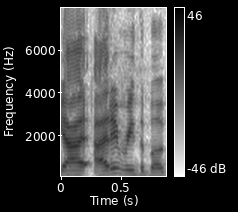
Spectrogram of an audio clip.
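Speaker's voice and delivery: casual, offhand, dismissive throwaway tone. Retelling how he said he didn't read the book: imitating a dismissive tone. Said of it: "he said it, like, dismissively".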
